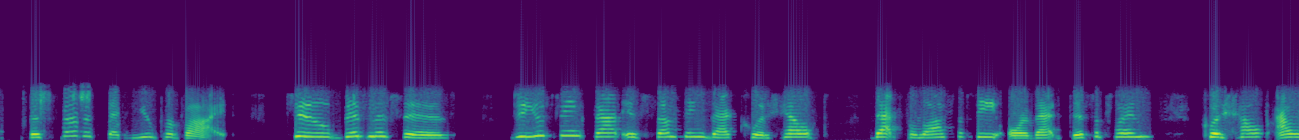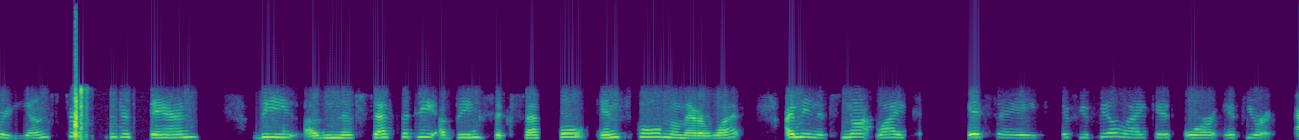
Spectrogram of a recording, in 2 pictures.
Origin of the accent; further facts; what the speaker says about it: Bay Area, California, United States; also born or lived in Oakland / Sacramento; now in Los Angeles, United States; we're both from the Bay Area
